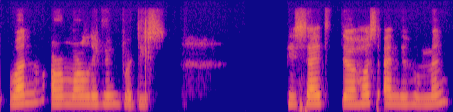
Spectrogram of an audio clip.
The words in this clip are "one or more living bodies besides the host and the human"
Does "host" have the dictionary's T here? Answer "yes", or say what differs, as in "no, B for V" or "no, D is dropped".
no, T is dropped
